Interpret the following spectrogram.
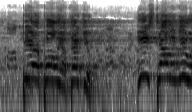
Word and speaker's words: Poilievre: How do I pronounce? Pierre Poilievre, thank you.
